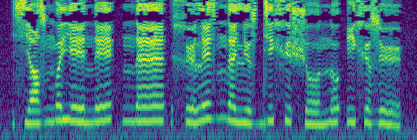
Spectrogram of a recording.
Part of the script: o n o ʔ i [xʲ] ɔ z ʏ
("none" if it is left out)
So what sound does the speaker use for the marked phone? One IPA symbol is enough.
xʲ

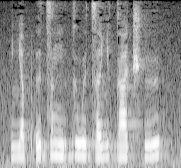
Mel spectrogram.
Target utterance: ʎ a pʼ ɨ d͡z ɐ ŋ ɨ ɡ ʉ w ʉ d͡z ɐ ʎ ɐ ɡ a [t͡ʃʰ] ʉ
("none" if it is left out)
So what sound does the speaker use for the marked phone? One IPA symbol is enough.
t͡ʃʰ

